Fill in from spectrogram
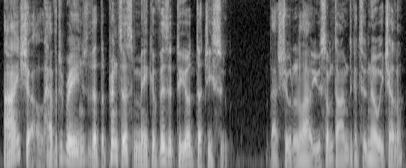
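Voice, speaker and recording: A man's voice: fairly low pitch, big pitch swings. An actor playing a stern, commanding king who hands down decrees in a fantasy audio drama. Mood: condescending. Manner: commanding, measured royal decrees. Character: stern imperious middle-aged king and father.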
